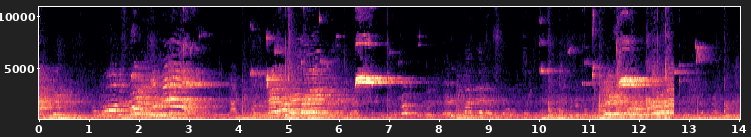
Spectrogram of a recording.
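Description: Sneakers squeak sharply on a wooden court floor.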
